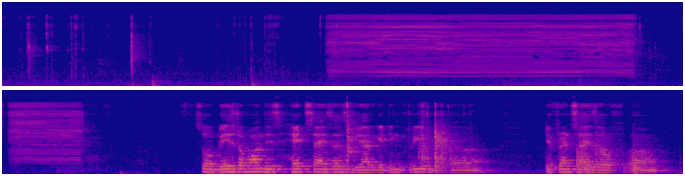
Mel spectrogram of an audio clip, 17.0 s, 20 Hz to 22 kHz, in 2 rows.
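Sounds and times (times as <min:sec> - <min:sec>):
electric trimmer humming: 0:04.0 - 0:09.7.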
